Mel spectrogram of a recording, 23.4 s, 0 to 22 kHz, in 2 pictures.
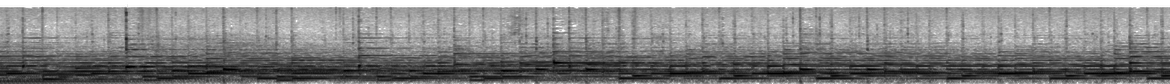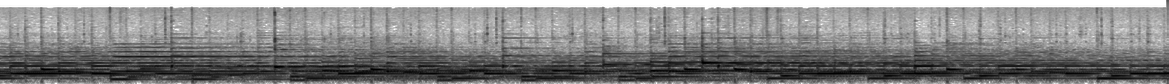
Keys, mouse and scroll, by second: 0.4 click.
